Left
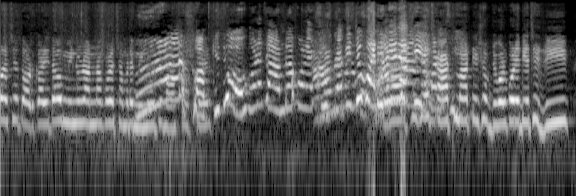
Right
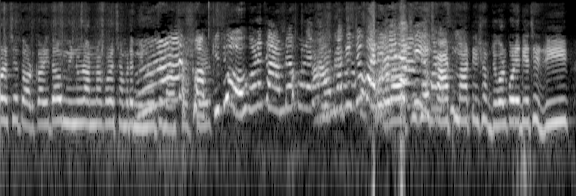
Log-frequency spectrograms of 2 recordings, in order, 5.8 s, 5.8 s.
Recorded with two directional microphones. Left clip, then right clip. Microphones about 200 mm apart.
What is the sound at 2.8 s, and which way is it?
Toothbrush, 35° left (ahead or behind).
